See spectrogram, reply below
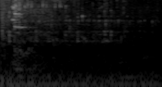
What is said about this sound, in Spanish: Skyler friega una taza. Walt se acerca a la pila y cierra el grifo.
